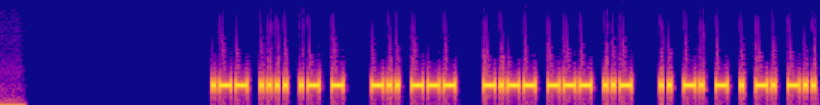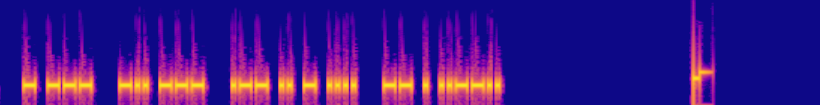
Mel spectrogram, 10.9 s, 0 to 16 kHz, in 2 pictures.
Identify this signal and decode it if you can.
Morse code, heard as a keyed tone, about 41 wpm, 700 Hz. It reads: WHAT DO YOU INTEND TO DO WITH ME?
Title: Sentences from Top 1600 Words 45wpm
